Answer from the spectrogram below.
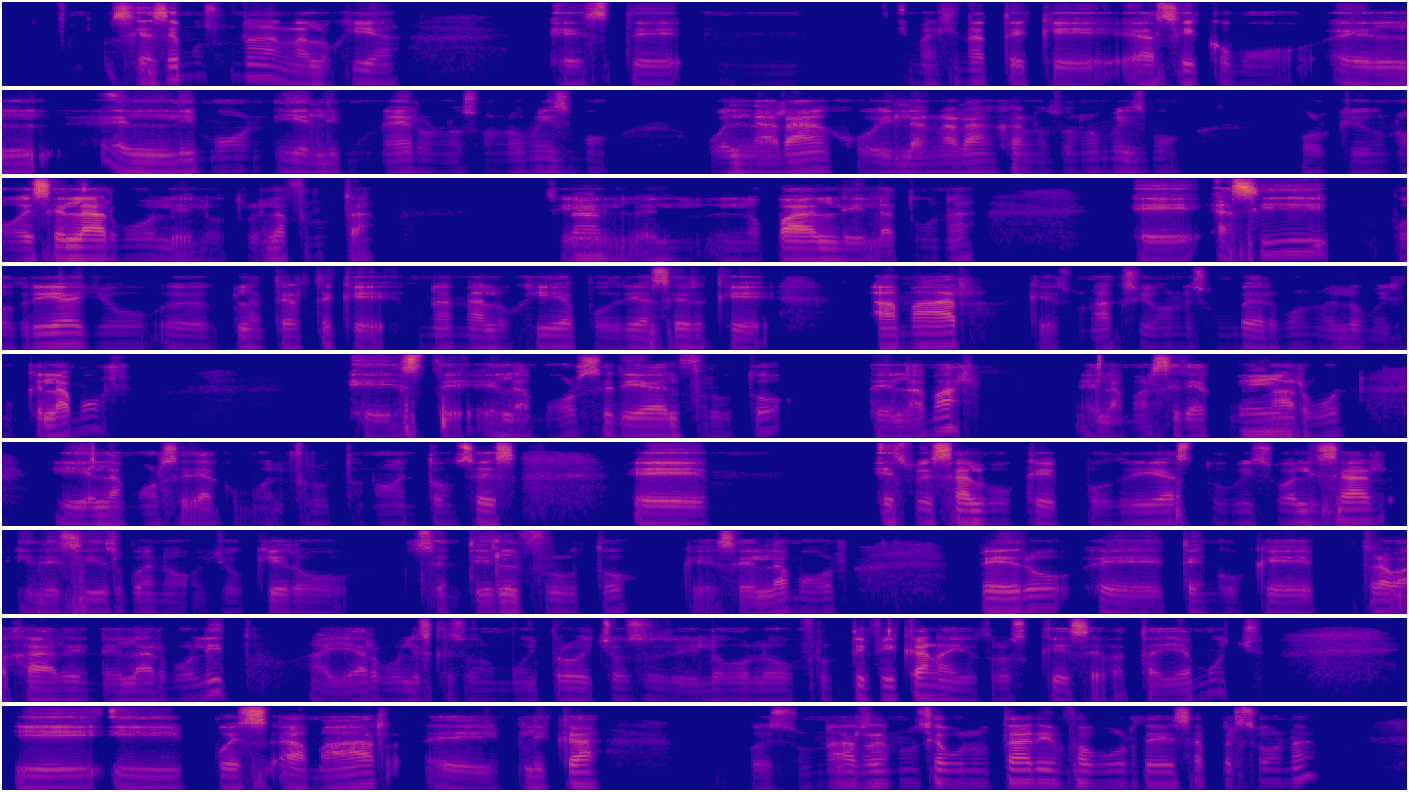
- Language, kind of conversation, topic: Spanish, advice, ¿Cómo puedo comunicar lo que necesito sin sentir vergüenza?
- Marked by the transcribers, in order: none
